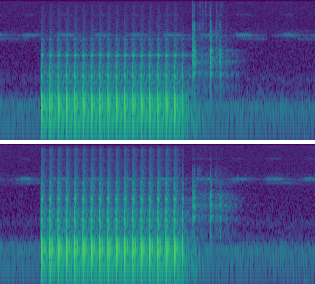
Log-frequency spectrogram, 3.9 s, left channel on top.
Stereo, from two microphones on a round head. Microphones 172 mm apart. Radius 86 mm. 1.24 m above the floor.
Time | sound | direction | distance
0.5 | a gunshot | 60° right (ahead or behind) | 1.3 m
2.4 | a running tap | 80° left | 1.6 m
